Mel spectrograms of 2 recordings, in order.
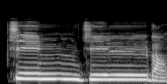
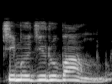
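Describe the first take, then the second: First: Final consonants are cut off crisply, no added vowels. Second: Extra vowels follow each final consonant. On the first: "우리는 찜 딱 끊는단 말이야" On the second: "일본은 찜우 뒤로 돌려버리지"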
